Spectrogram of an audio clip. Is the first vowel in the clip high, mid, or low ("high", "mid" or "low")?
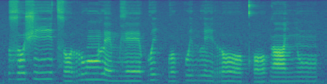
high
